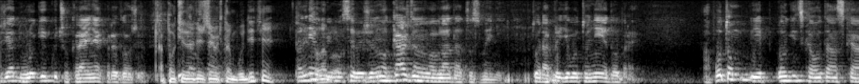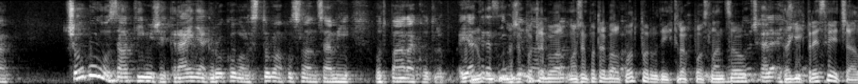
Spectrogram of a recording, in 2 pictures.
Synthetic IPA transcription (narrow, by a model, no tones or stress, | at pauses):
ʒɪad̪nulɔɡikut͡ʃɔkɾajɲak̚pɾɛd̪lɔʒḭlapɔt͡ʃiːt̪acɛʒɛuʃt̪ambuɟɛcɛalɛɲɛʋlɔɾiːmɔsɛbɛʒɛnɔkaʒd̪aːnɔʋaːʋlaːd̪at̪ɔzmɛɲḭːkkt̪ɔɾaːpɾiːɟɛbɔt̪ɔɲɪɛjɛd̪ɔbɾɛ̰ː | apɔt̪ɔmjɛlɔɡit͡skaːɔt̪aːska | t͡ʃɔbɔlɔzat̪iːmʒɛkɾajɲaɡɾɔkɔʋalst̪ɾɔmapɔslant͡samiɔt̪paːnakɔt̪ɾɔpuʔa̰jat̪ɛɾazɲɛmɔʒmɔɾɛbɔalmɔʒɛmpɔt̪ɾɛbɔʋalpɔt̪̚pɔɾut̪iːxt̪ɾɔxpɔslant͡sɔʊɔt͡ʃkaalɛʔat̪aɡixpɾɛsʋɪɛt͡ʃal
